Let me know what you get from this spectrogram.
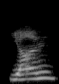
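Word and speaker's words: Youn: And I was so happy that it was nominated, and that Yun, yes, that's how you say her name, that she won.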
